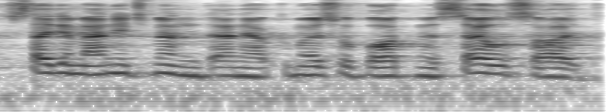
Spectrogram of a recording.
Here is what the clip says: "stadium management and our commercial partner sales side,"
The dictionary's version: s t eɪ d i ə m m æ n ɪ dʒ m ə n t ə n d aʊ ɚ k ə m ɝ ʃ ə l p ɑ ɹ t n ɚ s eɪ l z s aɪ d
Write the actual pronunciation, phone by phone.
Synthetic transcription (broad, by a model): s t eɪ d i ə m m æ n ɪ dʒ m ə n t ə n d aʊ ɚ k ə m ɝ ʃ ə l b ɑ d n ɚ s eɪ l s aɪ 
